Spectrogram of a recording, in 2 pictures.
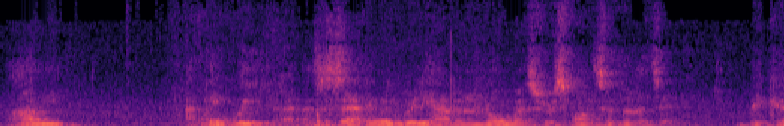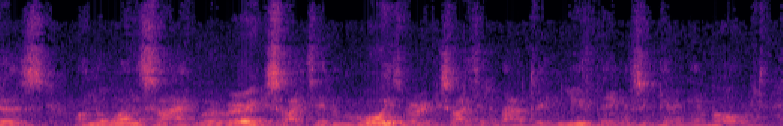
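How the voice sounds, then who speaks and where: A man's voice: medium pitch, fairly even intonation, a little fast. A man with a British accent, a panelist and entrepreneur, speaking hesitantly with many restarts. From Britain. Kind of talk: panel discussion remarks. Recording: echoey room, distant mic, background noise.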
